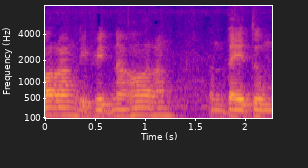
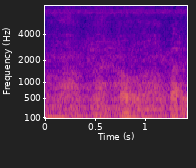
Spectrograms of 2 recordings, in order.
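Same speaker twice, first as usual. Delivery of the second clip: much softer, lower, weak reply; faint dying answer; 6 semitones lower, 13 dB quieter, faster than usual. Retold or imitated. Dying man softly answering the preacher's adhan. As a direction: answer the call like a man at his last breath. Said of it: "itu jawab".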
